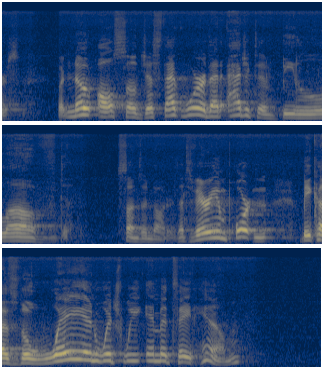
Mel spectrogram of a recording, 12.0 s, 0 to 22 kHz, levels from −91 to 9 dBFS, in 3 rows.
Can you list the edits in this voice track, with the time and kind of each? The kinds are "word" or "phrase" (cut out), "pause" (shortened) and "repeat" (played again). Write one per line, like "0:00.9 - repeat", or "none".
none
